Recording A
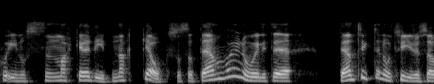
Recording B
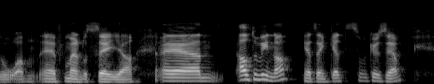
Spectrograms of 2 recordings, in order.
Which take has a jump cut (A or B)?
B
